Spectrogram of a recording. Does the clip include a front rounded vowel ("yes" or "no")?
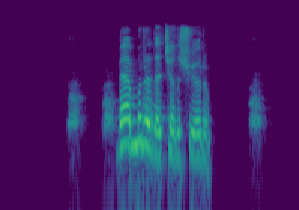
no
